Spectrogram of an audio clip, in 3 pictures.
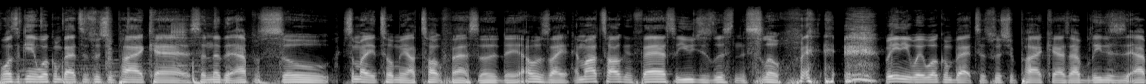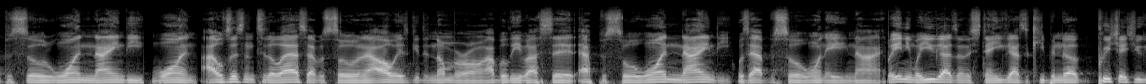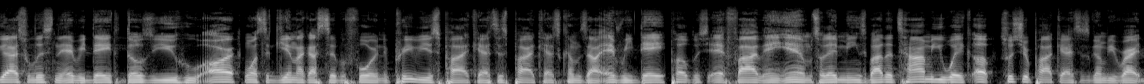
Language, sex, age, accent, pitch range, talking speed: English, male, 20-39, American, 95-105 Hz, 220 wpm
